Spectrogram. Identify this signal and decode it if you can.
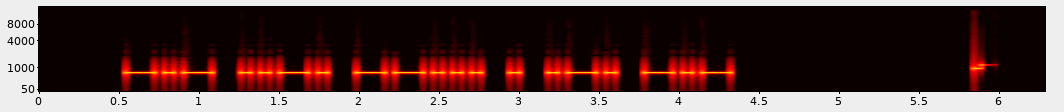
Morse code, heard as a keyed tone, about 20 wpm, 700 Hz. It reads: KF7ERK
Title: USA Call Signs Repeated 3x 20wpm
